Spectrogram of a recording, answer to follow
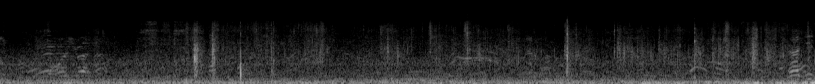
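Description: Outdoor background of a steady low rumble of wind on the microphone, with faint distant voices and a few sharp clicks: two about two seconds in and one near six seconds.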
